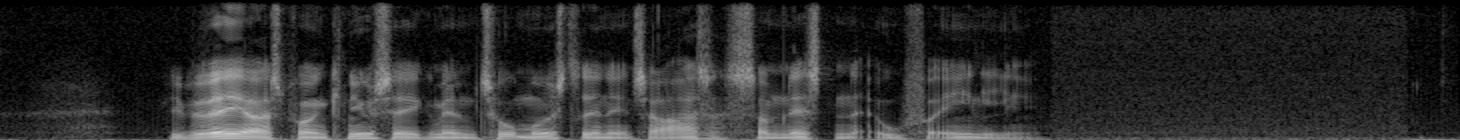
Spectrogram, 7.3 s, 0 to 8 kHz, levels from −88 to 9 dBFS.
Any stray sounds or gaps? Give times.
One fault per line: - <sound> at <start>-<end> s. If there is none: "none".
none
